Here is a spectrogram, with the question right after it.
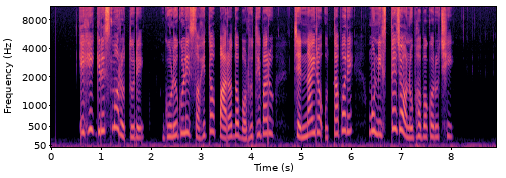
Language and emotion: Odia, sad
